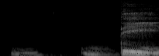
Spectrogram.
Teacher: dull with the tongue making it a very dull sound d so i'm kind of pressing my tongue a little bit into the back of my teeth the reality is i think i'm doing both dentalizing and laminalizing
